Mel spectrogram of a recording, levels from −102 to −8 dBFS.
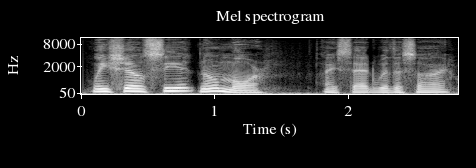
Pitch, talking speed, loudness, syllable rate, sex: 135 Hz, 235 wpm, -16 LUFS, 4.9 syllables/s, male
